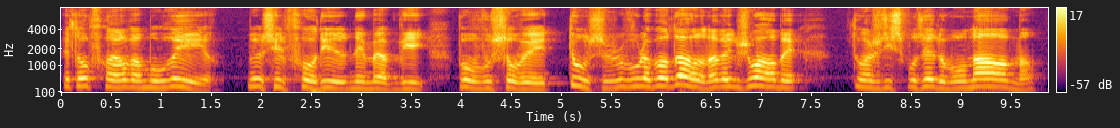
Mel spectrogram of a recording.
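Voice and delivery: ghostly mother. A narrator's reading. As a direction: lament like a suffering ghost. Ghost mother laments and bargains.

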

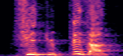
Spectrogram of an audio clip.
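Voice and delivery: put-on high, loud German-accented outburst; Nucingen's indignant cry. A narrator's reading. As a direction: exclaim sharply with a Germanic accent. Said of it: "s'écria Nucingen". (exclamation indignée à l'accent allemand)

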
